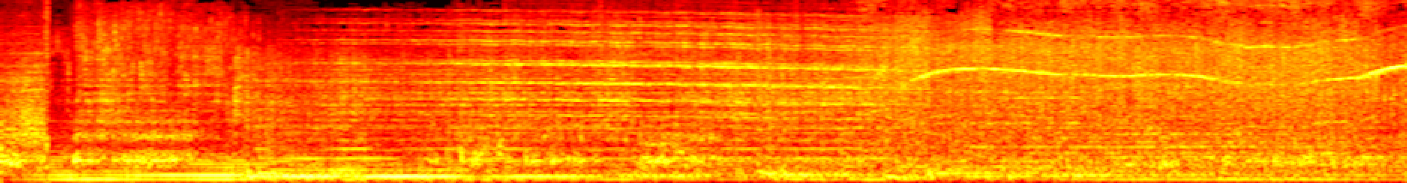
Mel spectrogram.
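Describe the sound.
A toilet flush sound effect gives off a loud, continuous rush of swirling water that lasts the whole stretch without pause, with a hissing, whistling tone rising out of the torrent near the end.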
